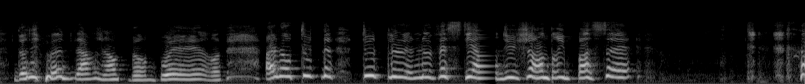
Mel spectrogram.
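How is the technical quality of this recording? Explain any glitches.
The recording has one clear glitch, a call audio freeze from 4.80 to 4.97 s. For about 150 ms the last sound is stretched into a fading buzz-like tail with no true silence, and then the audio resumes exactly where it left off, so nothing is lost but everything after it arrives later. The likely cause is packets delayed in transit, draining the jitter buffer so the receiver had to improvise filler until they arrived. Across the whole clip, the G.722 call path leaves nothing above 8 kHz.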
